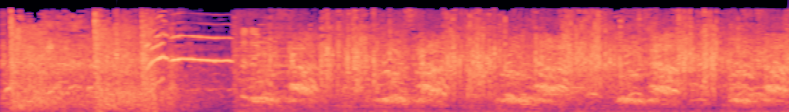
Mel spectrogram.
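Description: A large, loud crowd in Novi Pazar, Sandžak, chants celebratory slogans such as "This is Turkey" in a steady, repeating rhythm, celebrating Turkey's basketball win over Serbia at the world championship, with shrill whistling tones and a few sharp bangs near the start amid the continuous roar.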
